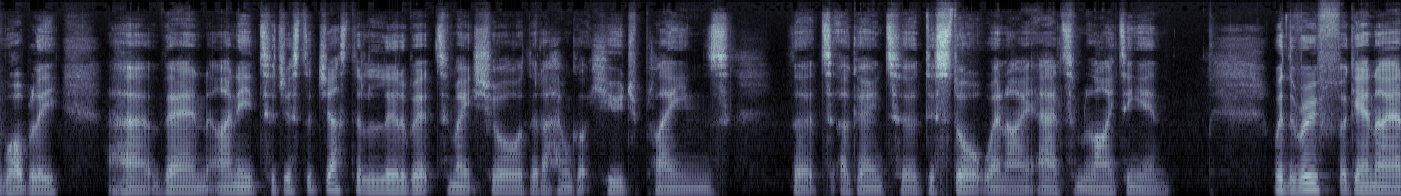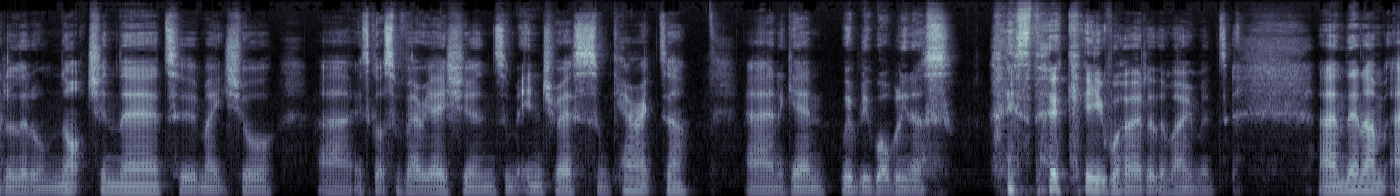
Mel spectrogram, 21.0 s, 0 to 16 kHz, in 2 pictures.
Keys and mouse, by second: 0.0-3.3 typing, 0.2 click, 0.3 click, 0.8 Tab, 0.9-1.2 middle drag, 1.3 Tab, 1.3 middle click, 1.4 click, 2.0 Tab, 2.3 alt+z, 2.8 click, 4.4 ctrl+z, 4.7 click, 5.0 s, 5.1 x, 6.8 click, 6.9 middle click, 7.1 Tab, 7.1 g, 7.3 middle drag, 7.7 ctrl+r, 8.4-8.9 middle drag, 9.0 ctrl+shift+v, 9.5 ctrl+shift+b, 9.9 shift+middle click, 10.0 shift+middle click, 10.3 3, 10.5 Delete, 10.7 middle drag, 10.9 middle drag, 11.3 middle click, 12.1-13.9 typing, 12.2 click, 12.3 click, 12.6 click, 13.0 click, 13.3 shift+middle click, 13.5 click, 13.7 click, 14.1 click, 14.2 Tab, 14.3 middle click, 14.5 middle click, 14.8 Tab, 14.9 click, 15.0 g, 15.2 click, 15.4 g, 15.5 click, 15.5 Tab, 15.7 middle drag, 16.1 shift+middle click, 16.4 z, 16.9 alt+z, 17.8-21.0 typing, 18.6 click, 20.4 click, 20.6 middle drag.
